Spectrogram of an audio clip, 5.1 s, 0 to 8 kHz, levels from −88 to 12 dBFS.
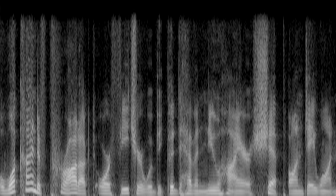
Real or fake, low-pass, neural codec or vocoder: fake; 7.2 kHz; codec, 16 kHz in and 24 kHz out, 0.6 kbps, FocalCodec, streaming, 4096 codes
